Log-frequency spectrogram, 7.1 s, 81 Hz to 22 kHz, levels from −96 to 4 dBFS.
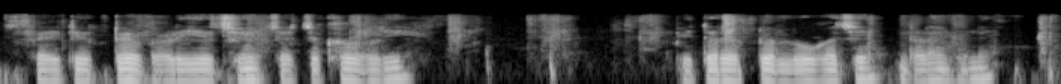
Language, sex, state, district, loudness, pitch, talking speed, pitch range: Bengali, male, West Bengal, Malda, -24 LUFS, 110 Hz, 110 wpm, 110-120 Hz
